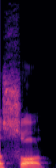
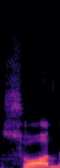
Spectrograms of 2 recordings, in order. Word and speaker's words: صاد: اما صاد، صاد، سواد نگوین، واو زیاد نکنین. صاد. صاد. بعضی کسا میگن سواد. سواد غلط است.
